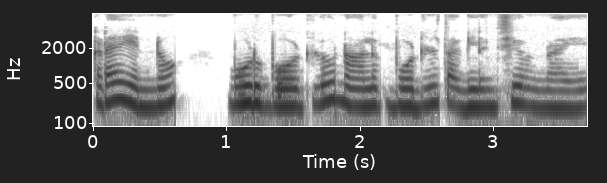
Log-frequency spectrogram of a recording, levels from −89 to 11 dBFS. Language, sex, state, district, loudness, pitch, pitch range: Telugu, female, Andhra Pradesh, Chittoor, -16 LUFS, 205 Hz, 195-225 Hz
